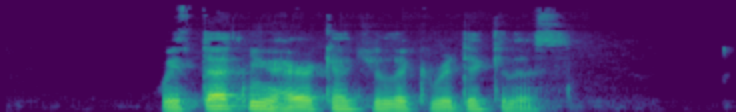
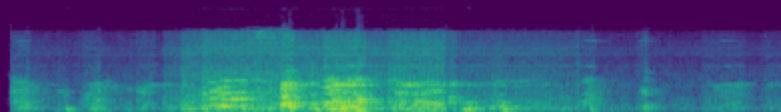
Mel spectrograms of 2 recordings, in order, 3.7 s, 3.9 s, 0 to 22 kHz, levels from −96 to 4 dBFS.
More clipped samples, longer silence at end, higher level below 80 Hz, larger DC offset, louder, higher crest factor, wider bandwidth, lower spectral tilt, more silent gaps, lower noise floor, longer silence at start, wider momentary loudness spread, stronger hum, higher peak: neither; first, 0.9 s vs 0.2 s; second, -62 dBFS vs -40 dBFS; neither; second, -22 LUFS vs -17 LUFS; about the same, 20 dB vs 20 dB; first, 16 kHz vs 7.6 kHz; about the same, -7.5 dB/octave vs -7.5 dB/octave; neither; first, -84 dBFS vs -43 dBFS; first, 0.8 s vs 0.05 s; second, 12 LU vs 24 LU; neither; second, -4 dBFS vs 0 dBFS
